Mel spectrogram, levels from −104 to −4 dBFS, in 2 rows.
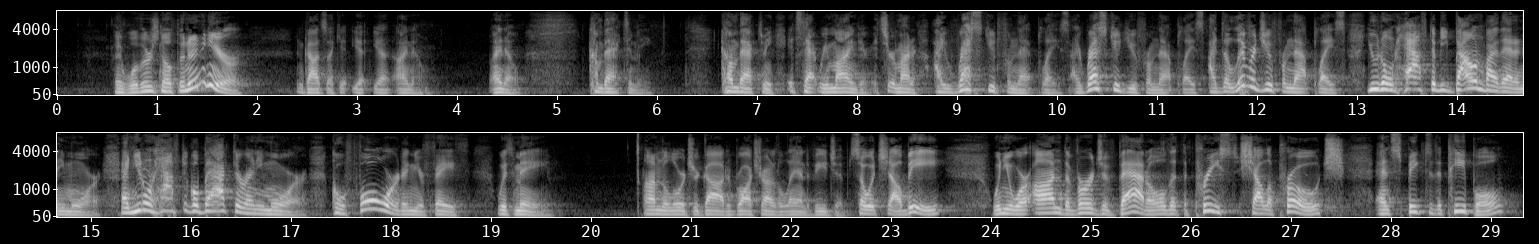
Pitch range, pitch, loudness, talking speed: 110-160 Hz, 125 Hz, -30 LUFS, 220 wpm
